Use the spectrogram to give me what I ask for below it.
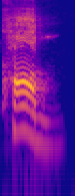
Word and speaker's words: calm: calm not calm okay calm c-a-l-m but the letter l is silent come on okay it's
